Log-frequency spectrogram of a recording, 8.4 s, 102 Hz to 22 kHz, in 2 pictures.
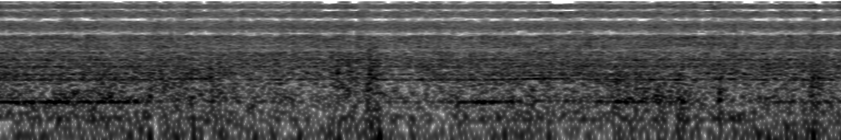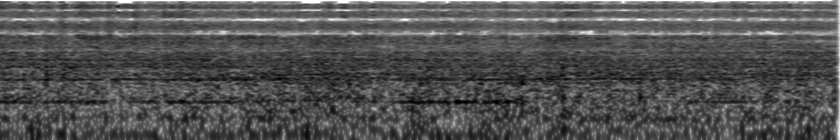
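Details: OX66 outboard with constant rough grinding over a steady drone and a faint whine; new spark plugs stopped it only briefly, compression excellent, prop not slipping, cause unknown.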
